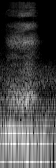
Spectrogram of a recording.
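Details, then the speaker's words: Adult man with a cold and fever-like illness who has taken medicine: a single wet, forceful sniff through a congested nose. "તમે જોવ છો શરદી અને તાવ જેવું છે હમણાં"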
